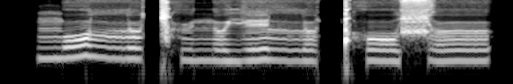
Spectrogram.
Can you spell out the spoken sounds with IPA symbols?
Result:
ŋolːɵ ǀʰʉnɵjelːɵ ǃʰo ɕɵ

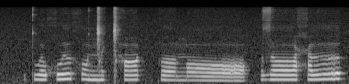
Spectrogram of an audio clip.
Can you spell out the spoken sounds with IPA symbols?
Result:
tʷəːχʷɪə̯ xɔŋ͡ǀɪǀʰɑ kːʌːŋɒː | zʌː ħəː

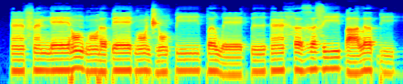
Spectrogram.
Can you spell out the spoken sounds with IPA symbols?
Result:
ɛ̃˨fɛ̃˧ ŋeː˧ɾɔ̃˦ ɡɔ̃˨ ɾə˨ɓeː˧ɡɔ̃˧ d͡ʒɔ̃˧k͡piː˦pə˦ weː˨k͡pɨ˦ | ɛ̃˧hə˦˨ɣə˦ ziː˦ɓa˨lə˦ ɓi˨

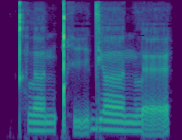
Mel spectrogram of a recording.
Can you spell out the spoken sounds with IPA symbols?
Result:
kʰlɜnǃʰḭ djɜːnlɛ̰

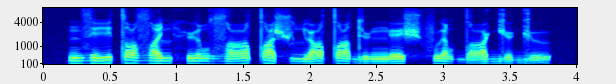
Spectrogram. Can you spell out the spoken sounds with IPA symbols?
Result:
nzitɯzˤiʎhyʎ zˤɑtˤuʃ ʎøtˤødy ŋeʃfɯʎ dˤøɡʲøɡʲɯ

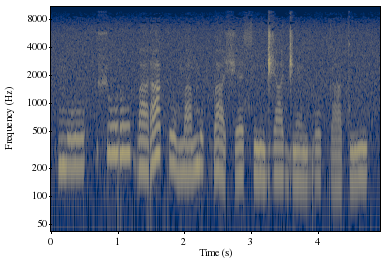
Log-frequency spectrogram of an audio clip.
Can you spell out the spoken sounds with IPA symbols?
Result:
mo˧ | ʃo˧ɾo˧ba˨ɾa˨˦ ko˦˨ma˧mo˦ ɡ͡ba˦˨ʃɛ˨˦ sĩ˧ d͡ʒa˧d͡ʒɛ̃˨ ɡ͡bo˨ka˨tĩ˨˦

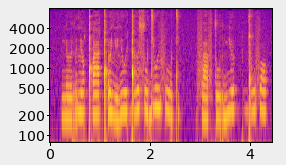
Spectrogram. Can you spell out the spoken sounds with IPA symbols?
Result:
nøː˨r lʲɔ˧ǃʼaː˧ǃʼø˧ lʲø˨lʲuː˧i̯ɡ͡ǃøː˦ su˦˨dʲuː˦i̯fuː˦˨tʲ | faː˨ftuː˨rnʲø˦ | ɡ͡ǃuː˧fɔ˧

